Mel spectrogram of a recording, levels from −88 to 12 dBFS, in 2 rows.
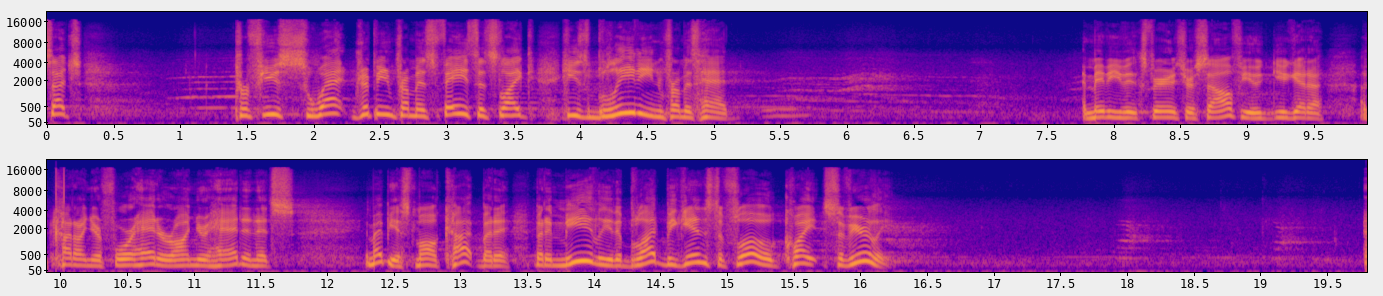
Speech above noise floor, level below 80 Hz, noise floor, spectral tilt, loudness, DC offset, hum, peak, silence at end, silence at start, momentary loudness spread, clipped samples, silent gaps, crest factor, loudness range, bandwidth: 32 dB; -62 dBFS; -49 dBFS; -4 dB/octave; -16 LUFS; under 0.1%; none; 0 dBFS; 0.6 s; 0 s; 19 LU; under 0.1%; none; 18 dB; 7 LU; 17.5 kHz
